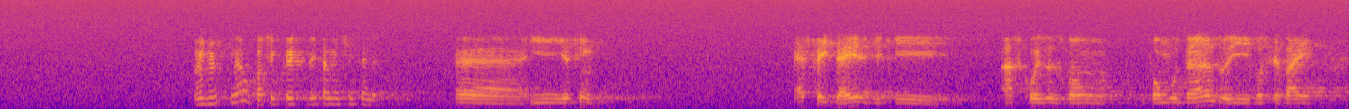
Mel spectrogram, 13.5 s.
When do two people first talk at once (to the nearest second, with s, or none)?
none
